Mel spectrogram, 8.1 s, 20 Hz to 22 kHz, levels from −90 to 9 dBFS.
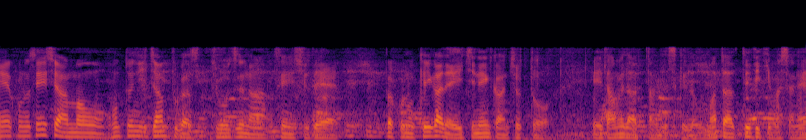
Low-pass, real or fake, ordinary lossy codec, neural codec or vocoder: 5.4 kHz; fake; none; autoencoder, 48 kHz, 128 numbers a frame, DAC-VAE, trained on Japanese speech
